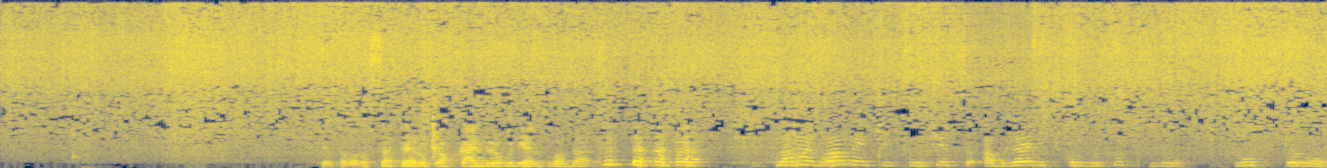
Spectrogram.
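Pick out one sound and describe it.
A spoon scrapes and stirs food in a frying pan.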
